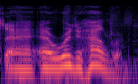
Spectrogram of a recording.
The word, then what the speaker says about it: Radio Garden: És Radio Garden. – Correcte.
